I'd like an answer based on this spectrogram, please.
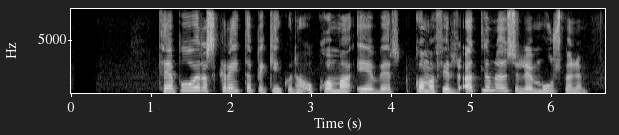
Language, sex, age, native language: Icelandic, female, 40-49, Icelandic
